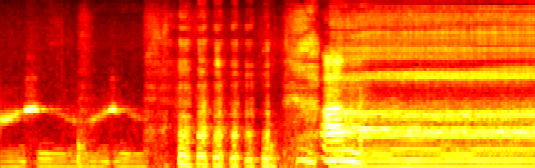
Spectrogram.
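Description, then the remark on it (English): A warbling whistle, made by blowing, swoops up and down twice like a sci-fi UFO, followed by choppy throaty pulses and a loud sustained buzzing drone. “it hits you with the … when you blow it. Yeah, like it just goes, well, that's what UFOs always do”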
